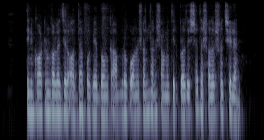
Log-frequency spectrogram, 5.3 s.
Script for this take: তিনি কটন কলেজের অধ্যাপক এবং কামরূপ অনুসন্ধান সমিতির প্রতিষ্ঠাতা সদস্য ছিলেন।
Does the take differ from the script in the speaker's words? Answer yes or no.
no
